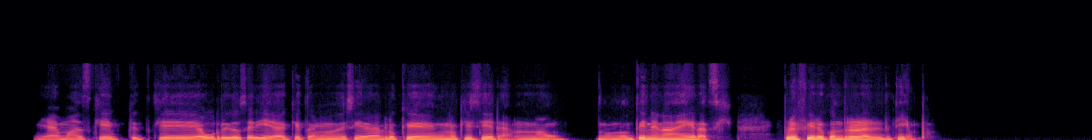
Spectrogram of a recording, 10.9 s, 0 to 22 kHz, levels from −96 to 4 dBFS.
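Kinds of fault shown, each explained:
Automatic gain rising: The gain control judged the input too quiet and slowly turned itself up. From 0.32 to 3.97 s, the speech and background noise swell together by about 12 dB. Through the call codec, the top end stops near 12 kHz.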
